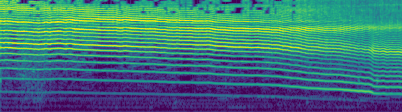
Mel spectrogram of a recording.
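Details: Frog throwing a tantrum, one continuous piercing scream held for over four seconds, steady at first, then sliding lower with a brief wavering catch near the end.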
